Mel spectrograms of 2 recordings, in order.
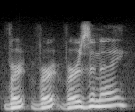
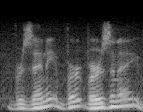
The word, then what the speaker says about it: Verzenay: Verzenay, Verzenay, V-E-R-Z-E-N-A-Y.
